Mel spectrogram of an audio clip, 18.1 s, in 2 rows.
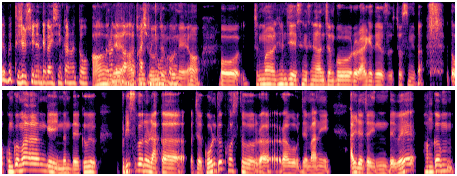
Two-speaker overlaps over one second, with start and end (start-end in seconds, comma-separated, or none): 2.1-3.6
